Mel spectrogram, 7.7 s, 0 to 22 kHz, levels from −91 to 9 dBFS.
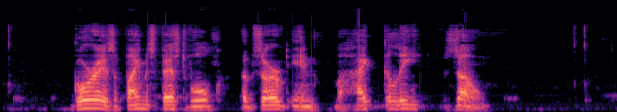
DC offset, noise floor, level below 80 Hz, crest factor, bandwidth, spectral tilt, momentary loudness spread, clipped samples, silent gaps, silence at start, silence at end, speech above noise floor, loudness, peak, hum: under 0.1%; -68 dBFS; -62 dBFS; 18 dB; 9 kHz; -5.5 dB/octave; 12 LU; under 0.1%; none; 0.95 s; 1.65 s; 51 dB; -17 LUFS; -2 dBFS; none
